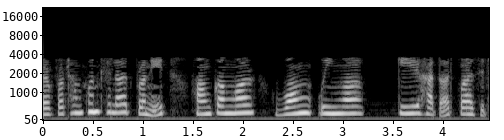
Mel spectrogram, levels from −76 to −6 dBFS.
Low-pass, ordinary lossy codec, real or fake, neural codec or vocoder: 3.6 kHz; none; real; none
